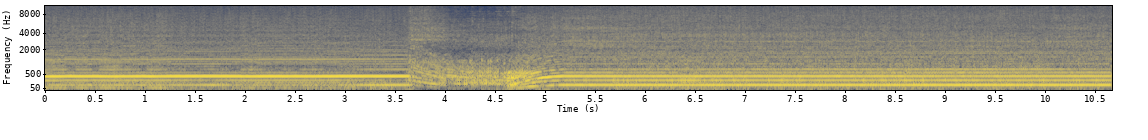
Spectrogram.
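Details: Stihl HS 81R hedge trimmer two-stroke after cleaning the plugged spark arrestor and refitting the pipe; steady high-revving buzz sags briefly, then picks straight back up and holds an even, clean note, running healthy.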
